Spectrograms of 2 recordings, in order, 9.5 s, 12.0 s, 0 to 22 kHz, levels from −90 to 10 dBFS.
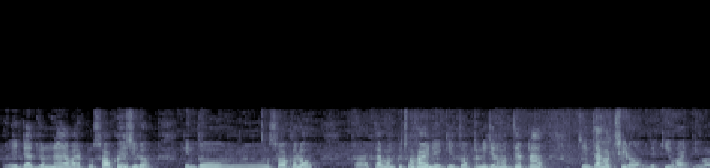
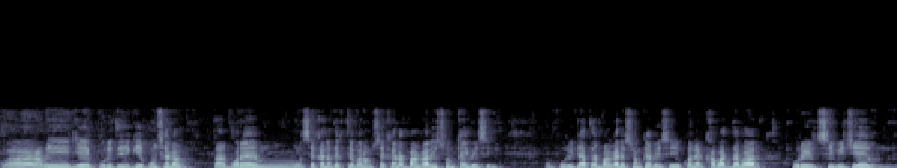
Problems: constant background noise, background conversations at intervals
